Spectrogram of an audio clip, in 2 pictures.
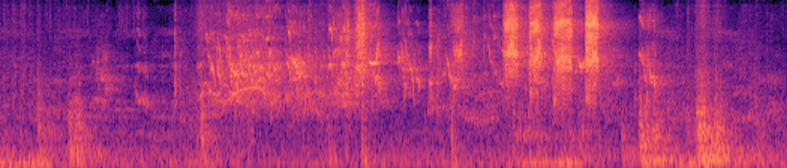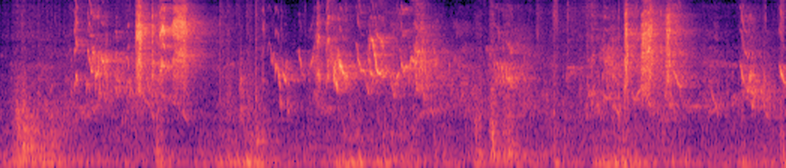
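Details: Budgerigars chirping in short, scratchy, high-pitched bursts of chatter broken by brief quiet gaps, with louder clusters midway and near the end.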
